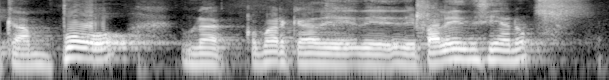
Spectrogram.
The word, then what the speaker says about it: Campoo: La verdad es que pronunciamos Campoo, Feijóo, pronunciamos una O tónica un poco alargada, ¿no?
